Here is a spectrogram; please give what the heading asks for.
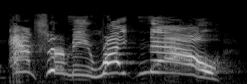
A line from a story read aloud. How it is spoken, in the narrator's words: screaming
